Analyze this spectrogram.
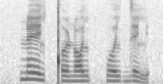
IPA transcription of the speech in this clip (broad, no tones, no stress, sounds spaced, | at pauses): ɳ e lʲ ǃ ʊ ɳ ɔ lʲ pː ʊ lʲ d ɪ lʲ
